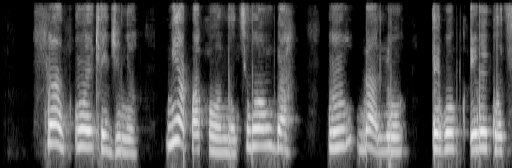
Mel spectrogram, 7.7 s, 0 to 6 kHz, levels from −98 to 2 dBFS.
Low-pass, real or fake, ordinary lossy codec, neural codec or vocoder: 5.4 kHz; fake; none; codec, 44.1 kHz, 3.4 kbps, Pupu-Codec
